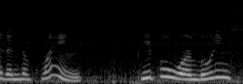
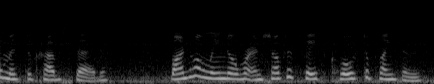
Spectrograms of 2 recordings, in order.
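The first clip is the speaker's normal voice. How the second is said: usual speaking voice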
